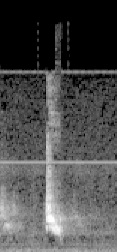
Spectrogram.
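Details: A single sharp, high chip from a bird believed to be a dark-eyed junco at a deck feeder after a night's snowfall, a quick downward-slurred note over a faint background hiss.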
